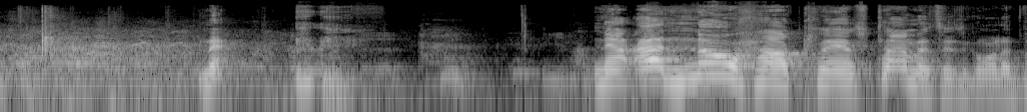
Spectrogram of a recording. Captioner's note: laughter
